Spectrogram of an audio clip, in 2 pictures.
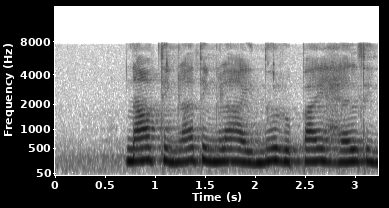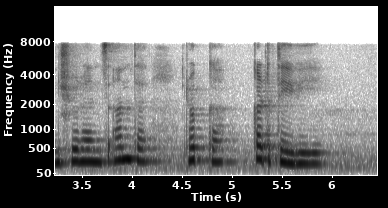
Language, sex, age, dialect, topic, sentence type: Kannada, female, 18-24, Northeastern, banking, statement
